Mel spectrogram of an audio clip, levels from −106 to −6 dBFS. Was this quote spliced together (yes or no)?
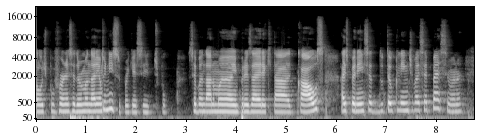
yes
